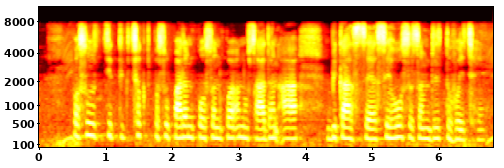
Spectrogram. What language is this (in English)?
Maithili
